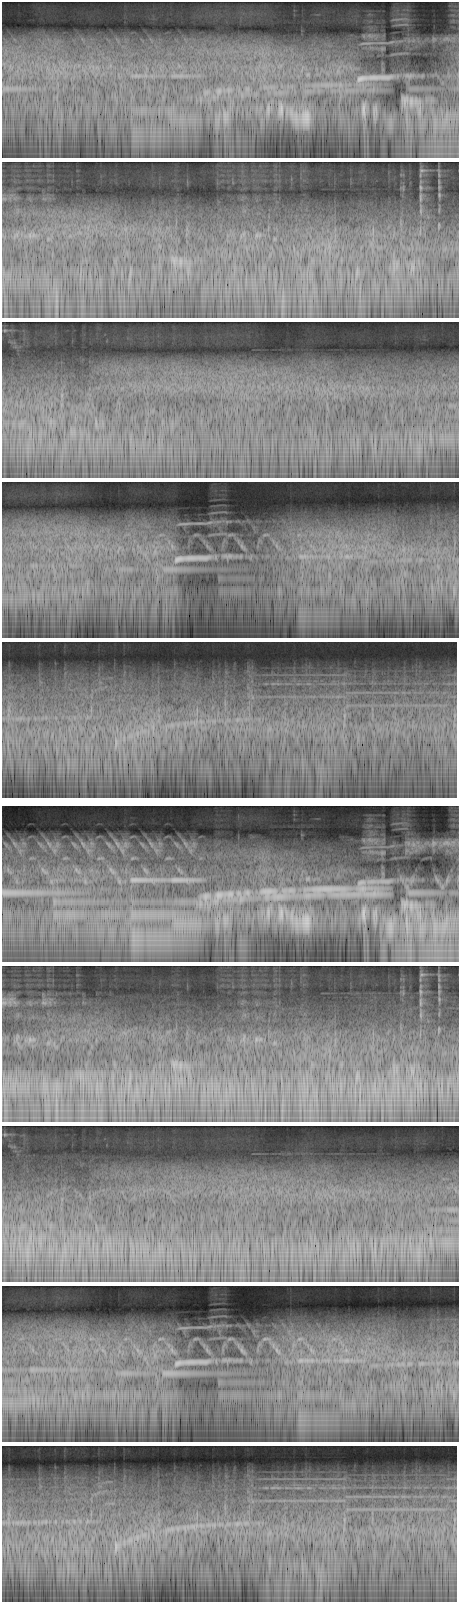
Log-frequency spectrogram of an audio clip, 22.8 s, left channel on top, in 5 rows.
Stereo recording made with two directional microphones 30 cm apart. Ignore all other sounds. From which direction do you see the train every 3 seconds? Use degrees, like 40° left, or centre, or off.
40° left, 20° left, 10° left, 10° right, 30° right, 40° right, 50° right, 50° right.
